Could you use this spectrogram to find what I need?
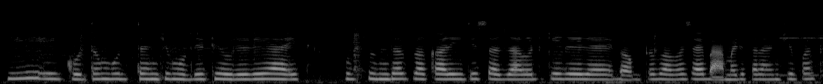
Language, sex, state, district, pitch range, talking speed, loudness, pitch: Marathi, female, Maharashtra, Nagpur, 235-250 Hz, 125 wpm, -37 LUFS, 240 Hz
